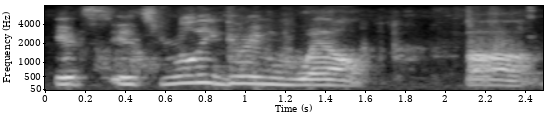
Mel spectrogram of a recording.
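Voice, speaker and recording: A woman's voice: a little high, slow, fairly bright tone, muffled recording, a little hiss or hum. A woman in her fifties chatting casually as a co-host, rambling with restarts and laughs. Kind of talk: casual chat on a live stream.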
